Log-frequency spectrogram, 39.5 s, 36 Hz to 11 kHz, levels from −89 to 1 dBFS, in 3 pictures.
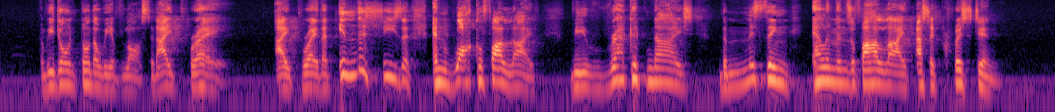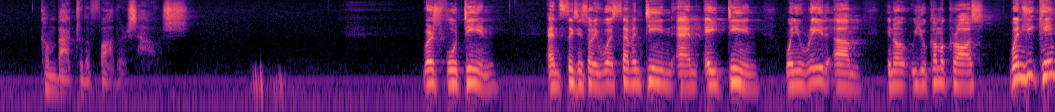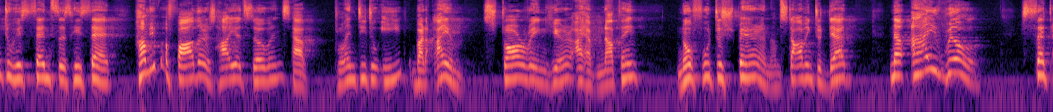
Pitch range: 140-195 Hz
